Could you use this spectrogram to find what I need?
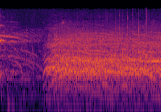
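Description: A crowd cheers loudly outdoors.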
